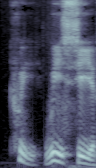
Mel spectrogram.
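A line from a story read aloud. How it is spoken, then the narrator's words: Exclaiming. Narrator (French): s'écria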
